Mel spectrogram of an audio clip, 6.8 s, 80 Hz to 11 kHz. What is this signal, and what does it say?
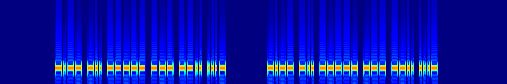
Morse code, heard as a keyed tone, about 46 wpm, 700 Hz. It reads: YD0OZV YD0OZV
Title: DXCC-100 Call Signs - 6 Characters - Repeated 2x - 45wpm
